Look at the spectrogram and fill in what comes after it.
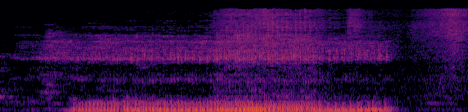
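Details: A sleeping Dogue de Bordeaux named Marshall snores in a long, low, rumbling drone lasting about two and a half seconds, with a fast fluttering rattle to each breath and faint higher hiss above.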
